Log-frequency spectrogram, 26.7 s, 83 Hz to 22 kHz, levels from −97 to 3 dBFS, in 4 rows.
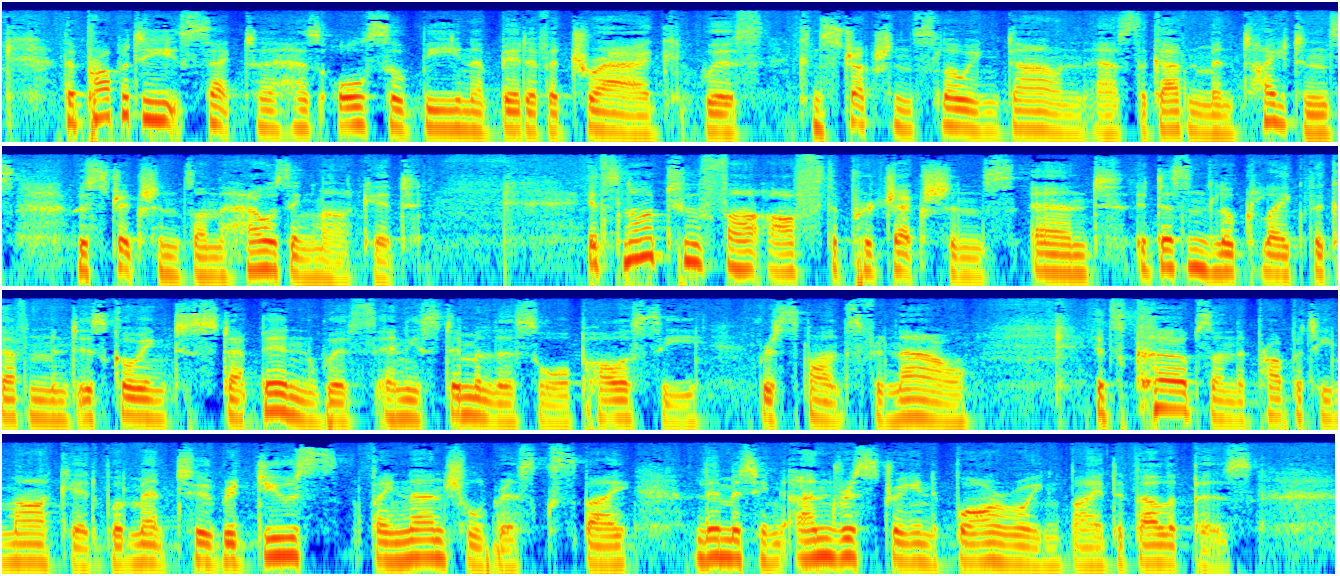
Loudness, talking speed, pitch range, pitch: -21 LUFS, 155 wpm, 130-155 Hz, 140 Hz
